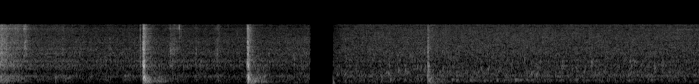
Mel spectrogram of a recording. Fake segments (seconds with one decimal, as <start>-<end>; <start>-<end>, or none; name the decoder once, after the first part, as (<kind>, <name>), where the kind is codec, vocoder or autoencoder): 0.0-4.2 (vocoder, Vocos); 5.4-7.0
